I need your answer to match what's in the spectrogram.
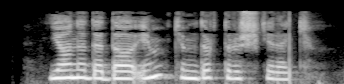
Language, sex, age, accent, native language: Uzbek, female, 19-29, Farg'ona, Uzbek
